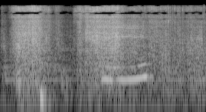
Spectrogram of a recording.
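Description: Tissue paper and plastic bubble wrap crinkling and rustling as packing is pulled out of a cardboard box, loudest in the first second.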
